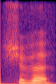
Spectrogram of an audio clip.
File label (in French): "cheveux", French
